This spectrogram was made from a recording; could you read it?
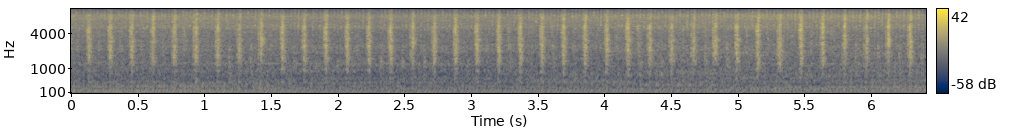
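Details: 1998 Jeep Grand Cherokee Laredo 4.0 inline-6, 233k miles: sharp, even ticking knock about three times a second over idle, changing as throttle body is pressed to raise rpm; knock from inside the engine.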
